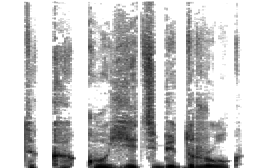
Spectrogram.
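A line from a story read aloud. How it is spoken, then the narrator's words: Hissed. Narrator (Russian): прошипел Дани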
